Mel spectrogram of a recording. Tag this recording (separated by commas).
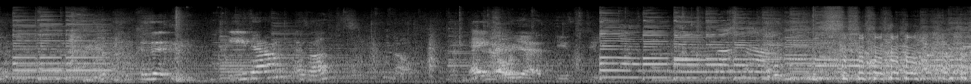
Musical instrument, Acoustic guitar, Guitar, Strum, Speech, Plucked string instrument, Music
